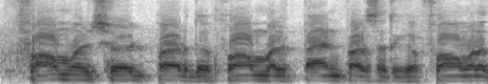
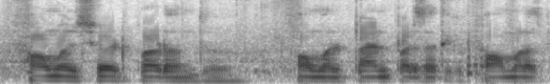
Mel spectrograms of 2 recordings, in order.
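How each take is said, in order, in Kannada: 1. ಈ ಸಾಲನ್ನು ಸರಳವಾಗಿ ಹೇಳಲಾಗಿದೆ. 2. ಈ ಸಾಲನ್ನು ರೊಮ್ಯಾಂಟಿಕ್ ಆಗಿ ಹೇಳಲಾಗಿದೆ.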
